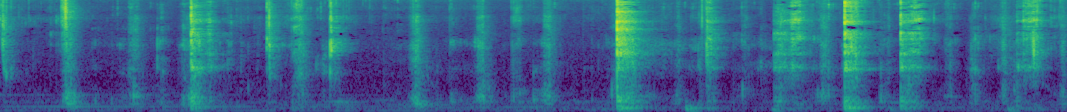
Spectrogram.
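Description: Close-miked chewing of a raw radish slice: irregular crisp crunches, the loudest about five and six and a half seconds in, with a metal spoon clinking and scraping on a ceramic plate.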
